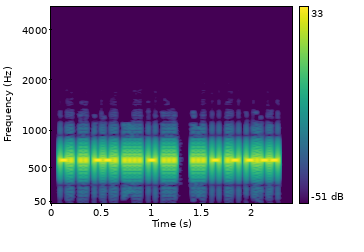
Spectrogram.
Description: Morse code, heard as a keyed tone, about 50 wpm, 600 Hz. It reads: NIGHTS STAY
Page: Never 49wpm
